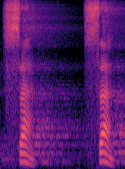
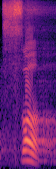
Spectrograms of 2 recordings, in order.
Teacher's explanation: Bandingkan shad, sa tidak usah angkat pangkal lidah. Begitu kita katakan shad, angkat pangkal lidah.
